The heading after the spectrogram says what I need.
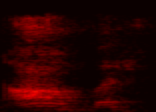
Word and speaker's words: hour: For example, an apple, an umbrella, an hour. Here H is silent, so an hour.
